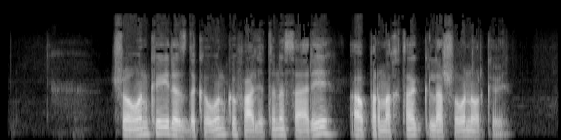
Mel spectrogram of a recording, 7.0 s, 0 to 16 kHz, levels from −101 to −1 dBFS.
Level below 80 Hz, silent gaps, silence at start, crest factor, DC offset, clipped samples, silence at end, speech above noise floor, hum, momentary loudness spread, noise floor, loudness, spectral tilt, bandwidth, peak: -58 dBFS; none; 1.45 s; 22 dB; under 0.1%; under 0.1%; 0.7 s; 49 dB; none; 7 LU; -73 dBFS; -25 LUFS; -6 dB/octave; 11 kHz; -4 dBFS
